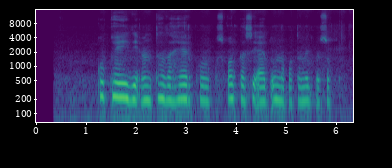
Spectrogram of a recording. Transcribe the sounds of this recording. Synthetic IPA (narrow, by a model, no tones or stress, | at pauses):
kʰʊkʰɛjðɪʕʊnt̪ʰɐðɐɦɛːrkʰʊlsqɔlkʰɐsɪaːd̪ʊnɔqɔt̪ʰɔmɪd̪ʕʊsʊb̚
